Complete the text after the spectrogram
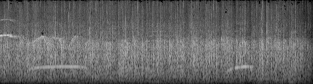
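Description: An audience applauds in a theatre hall.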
